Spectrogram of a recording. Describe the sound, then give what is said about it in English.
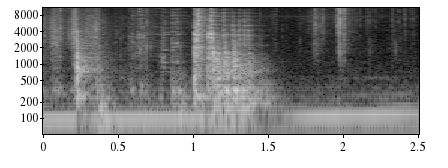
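A knife thinly slices half an onion on a cutting board: a few faint, crisp cuts and taps spaced irregularly, with a longer scraping slice in the middle. “And these you do want to thinly slice. Just half an onion.”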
